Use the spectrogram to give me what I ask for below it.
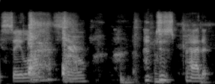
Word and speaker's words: Ceylon: Also, apparently it's pronounced Ceylon. Ceylon, okay.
